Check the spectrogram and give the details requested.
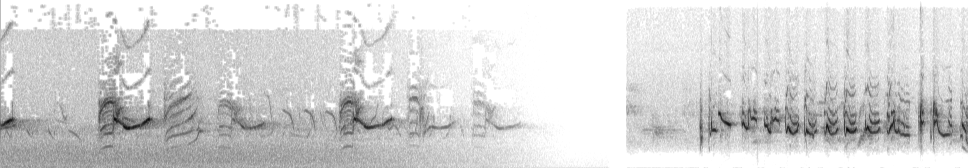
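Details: European goldfinch song: bursts of high twittering, tinkling notes with quick liquid slurs, a pause of near silence midway, then a denser run of rapid chirps.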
